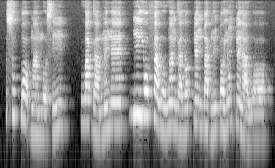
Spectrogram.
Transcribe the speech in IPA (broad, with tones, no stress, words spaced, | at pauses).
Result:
su˦ɡ͡bɔ˦˨bã˨ mo˨ sĩ˨˦ | wa˧ɡa˨ mɛ̃˨˦nɛ̃˦ | ɡ͡bĩ˦jɔ˦ fa˦˨wo˨wã˧ɡa˨ lɔ˨˦k͡pɛ̃˦ɡ͡ba˦˨ ɡɛ̃˨˦k͡pɔ˧jɔ̃˦ k͡pɛ̃˦˨ ɾa˨ wɔ˧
